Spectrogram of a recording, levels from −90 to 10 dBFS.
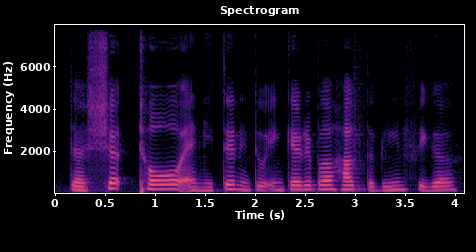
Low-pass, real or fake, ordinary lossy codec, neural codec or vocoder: none; fake; none; codec, 16 kHz, 0.9 kbps, LongCat-Audio-Codec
